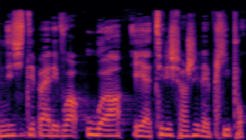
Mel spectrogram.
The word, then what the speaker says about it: Oohaah: Alors, ça s'écrit OUA. Ça se prononce OUA et ça s'écrit O-O-H-A-A-H.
